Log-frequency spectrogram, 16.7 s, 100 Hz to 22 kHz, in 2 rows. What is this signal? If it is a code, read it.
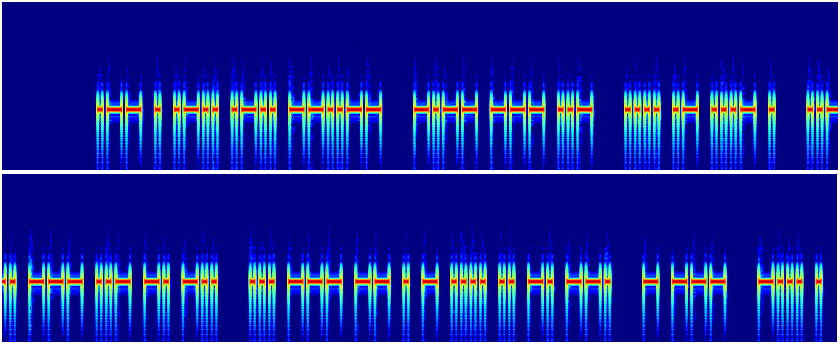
Morse code, heard as a keyed tone, about 25 wpm, 700 Hz. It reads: WELL, YOU HAVE FOUND SOMETHING TO BE
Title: Sentences from Top 1000 Words - Review Part 6 - 25wpm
